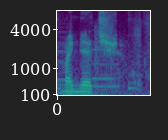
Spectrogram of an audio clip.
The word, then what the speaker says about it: niche: Nietzsche okay anyway continue their niche my niche I said it to rhyme with pitch but again you know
